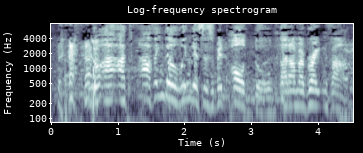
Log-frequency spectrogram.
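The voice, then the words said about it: Northeast England Newcastle accent. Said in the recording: “You'll probably notice from the accent already that it's not a typical southern accent. ... he is from the northeast of England, namely Newcastle.”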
